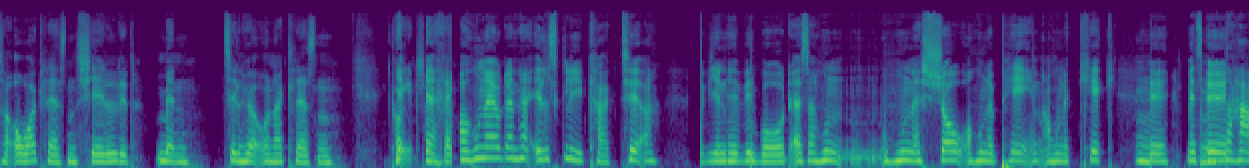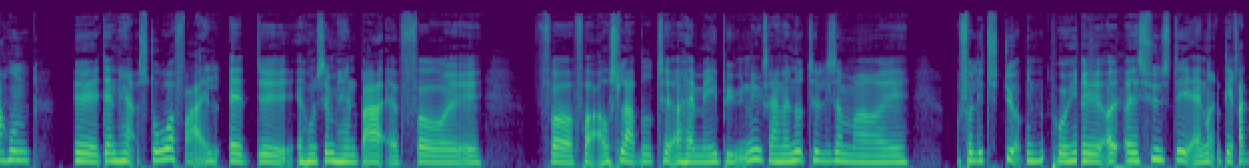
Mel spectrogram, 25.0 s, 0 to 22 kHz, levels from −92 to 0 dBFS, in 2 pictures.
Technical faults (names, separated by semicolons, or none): chunks out of order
